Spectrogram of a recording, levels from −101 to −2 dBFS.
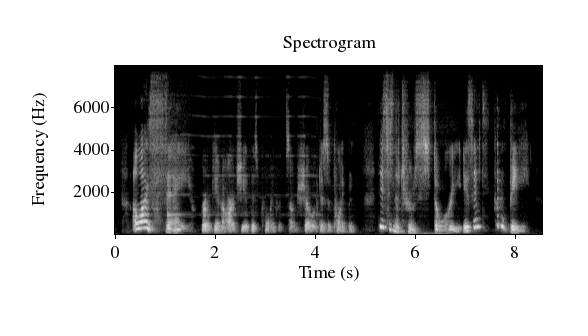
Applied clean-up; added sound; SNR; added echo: neural mask model DeepFilterNet 3.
